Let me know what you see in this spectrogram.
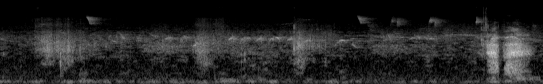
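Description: Short, high bird chirps coming from dense bushes, then two loud, sharp sounds close together near the end.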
